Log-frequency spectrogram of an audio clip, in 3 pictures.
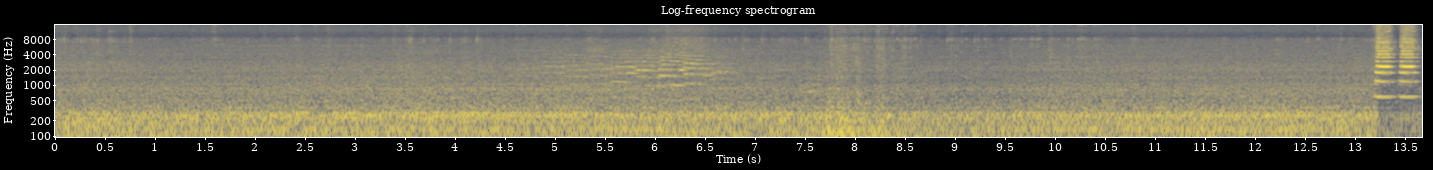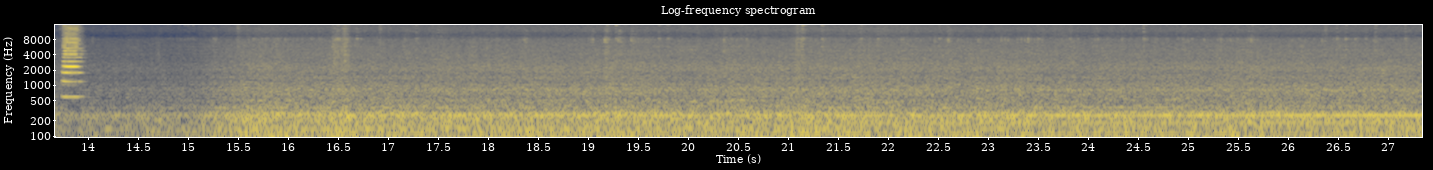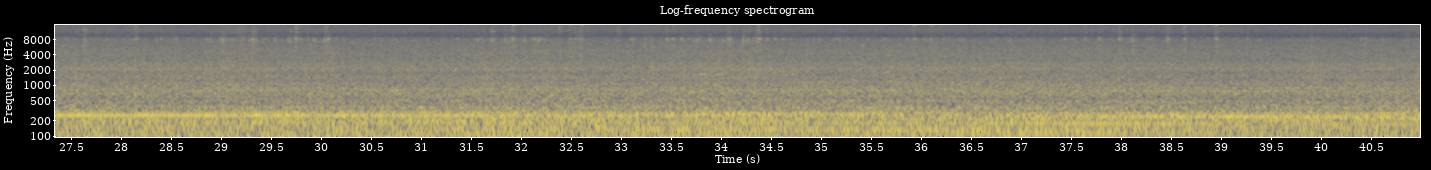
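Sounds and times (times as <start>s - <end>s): bus diesel engine running: 0.0s - 40.9s
bus horn blasts: 3.4s - 8.1s, 13.1s - 14.3s.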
